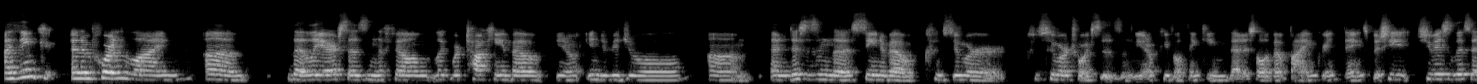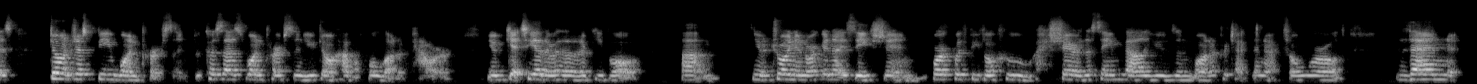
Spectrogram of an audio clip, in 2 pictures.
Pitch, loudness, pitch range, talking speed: 215 Hz, -22 LUFS, 205-235 Hz, 190 wpm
